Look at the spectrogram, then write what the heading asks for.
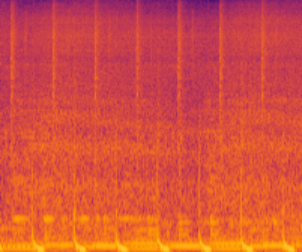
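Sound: rowing machine flywheel whirring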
